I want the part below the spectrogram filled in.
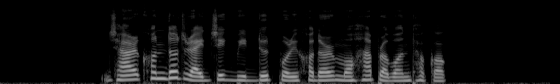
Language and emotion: Assamese, neutral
